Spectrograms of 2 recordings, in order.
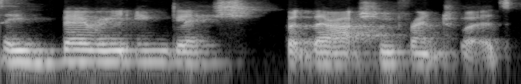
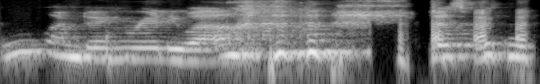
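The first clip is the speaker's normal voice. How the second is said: laughing; 4 semitones higher, 3 dB louder than usual. Retold or imitated. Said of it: "I was like".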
